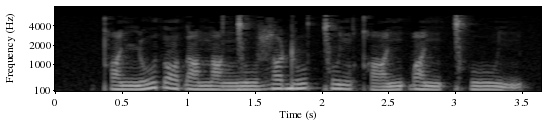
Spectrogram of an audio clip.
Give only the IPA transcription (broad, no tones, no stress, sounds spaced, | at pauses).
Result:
qʰ ɑ ɲ ɳ u ɗ ɔ ɗ ɑ n̪ ɑ ŋ͡ǀ u ɮ ɔ ɖ u ǀ u ɲ qʰ ɑ ɲ ɓ ɑ ɲ ǀʰ u ɲ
